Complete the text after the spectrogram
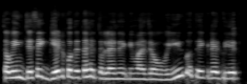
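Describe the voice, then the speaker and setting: A woman's voice: high-pitched, racing, darkish tone, no echo, studio quality. A woman retelling her own fan fiction story in a casual, rambling way, often repeating and restarting. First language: Hindi. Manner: rambling, repetitive.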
